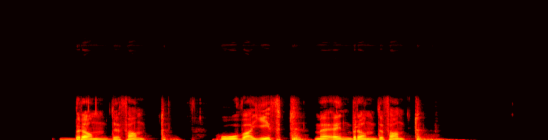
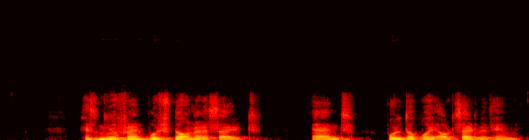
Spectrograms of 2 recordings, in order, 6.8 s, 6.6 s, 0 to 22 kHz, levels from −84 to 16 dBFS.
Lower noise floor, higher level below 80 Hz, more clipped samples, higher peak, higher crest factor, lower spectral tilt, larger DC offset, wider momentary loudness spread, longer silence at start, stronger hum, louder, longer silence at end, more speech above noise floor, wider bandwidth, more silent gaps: first, under -90 dBFS vs -79 dBFS; first, -40 dBFS vs -62 dBFS; neither; about the same, -4 dBFS vs -6 dBFS; about the same, 20 dB vs 18 dB; about the same, -7 dB/octave vs -8 dB/octave; neither; first, 17 LU vs 12 LU; second, 0.75 s vs 1.05 s; neither; about the same, -22 LUFS vs -23 LUFS; first, 1.25 s vs 0.15 s; first, over 69 dB vs 57 dB; about the same, 7.2 kHz vs 7.6 kHz; neither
